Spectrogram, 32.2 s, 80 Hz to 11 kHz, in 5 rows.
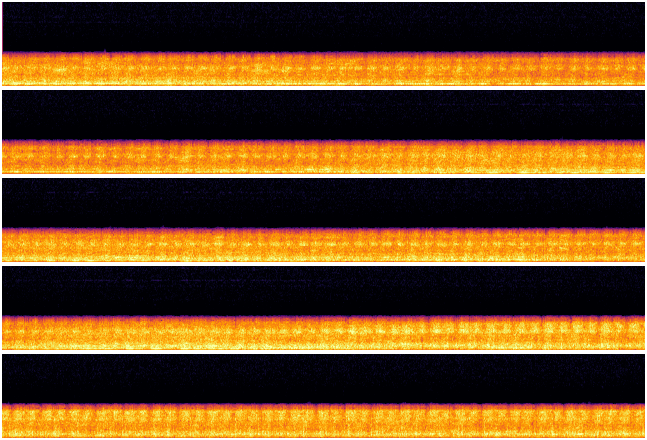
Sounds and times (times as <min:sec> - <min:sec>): Idling: 0:00.0 - 0:32.1.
